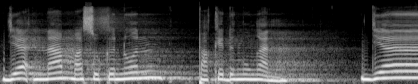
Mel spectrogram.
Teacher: Mad tabi'inya alif didahului fathah, huruf bertasydidnya nun. Maka cara bacanya huruf jim wajib dibaca panjang 6 harokat. Kemudian masukkan ke nun sambil didengungkan, ditahan ya. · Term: mad lazim kilmi musaqqal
